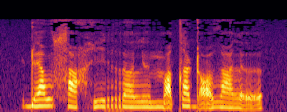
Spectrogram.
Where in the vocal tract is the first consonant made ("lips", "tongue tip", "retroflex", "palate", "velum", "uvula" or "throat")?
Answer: retroflex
